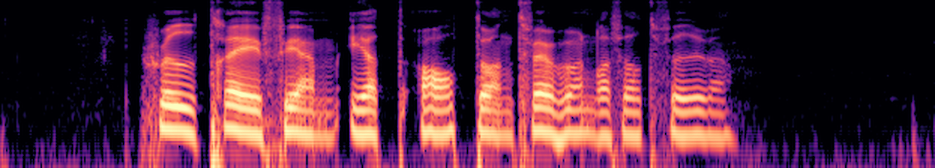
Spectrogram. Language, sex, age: Swedish, male, 45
